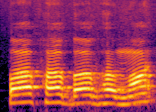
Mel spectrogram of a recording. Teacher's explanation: प वर्ग के ध्वनियों का जो उच्चारण स्थान है ये ओष्ठ है, इसी कारण इसको ओष्ठ ध्वनि कहा जाता है।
